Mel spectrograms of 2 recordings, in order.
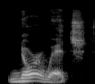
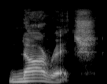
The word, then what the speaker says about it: Norwich: He also, you know, I was talking about one of the saints are from uh I said Norwich and he corrected me. It's actually Narich and frankly I I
